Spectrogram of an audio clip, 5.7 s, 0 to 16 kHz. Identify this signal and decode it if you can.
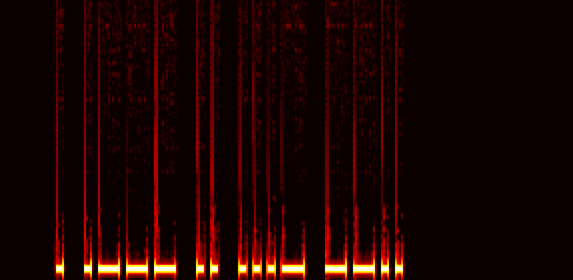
Morse code, heard as a keyed tone, about 17 wpm, 700 Hz. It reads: EJIVZ
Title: Code Groups - 5 Letters - 17wpm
